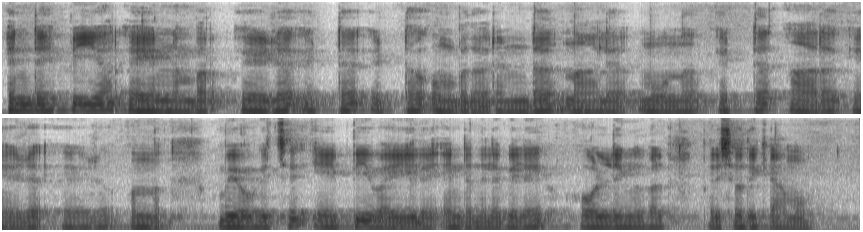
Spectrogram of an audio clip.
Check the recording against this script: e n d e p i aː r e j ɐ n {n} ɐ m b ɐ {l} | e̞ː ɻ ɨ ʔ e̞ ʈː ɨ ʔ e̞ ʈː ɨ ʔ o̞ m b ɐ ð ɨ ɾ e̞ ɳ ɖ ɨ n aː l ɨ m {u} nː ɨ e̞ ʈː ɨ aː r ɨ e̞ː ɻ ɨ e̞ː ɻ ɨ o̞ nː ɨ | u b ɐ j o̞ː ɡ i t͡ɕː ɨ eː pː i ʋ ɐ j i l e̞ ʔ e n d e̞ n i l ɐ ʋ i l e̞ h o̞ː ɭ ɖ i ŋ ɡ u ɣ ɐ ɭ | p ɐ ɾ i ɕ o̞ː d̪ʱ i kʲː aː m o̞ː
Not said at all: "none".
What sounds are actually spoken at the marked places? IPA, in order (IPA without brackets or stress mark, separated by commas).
n, r, uː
